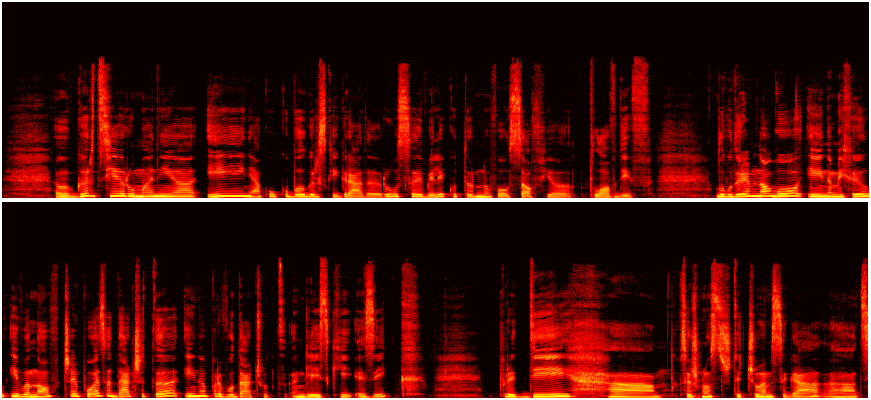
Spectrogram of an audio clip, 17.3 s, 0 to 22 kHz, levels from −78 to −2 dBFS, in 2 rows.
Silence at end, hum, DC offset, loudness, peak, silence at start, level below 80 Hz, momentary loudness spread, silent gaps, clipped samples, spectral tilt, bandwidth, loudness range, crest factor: 0 s; none; under 0.1%; -27 LUFS; -14 dBFS; 0.05 s; -70 dBFS; 12 LU; none; under 0.1%; -4 dB/octave; 16 kHz; 4 LU; 14 dB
